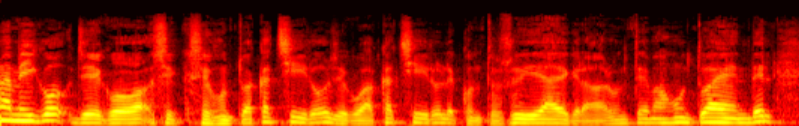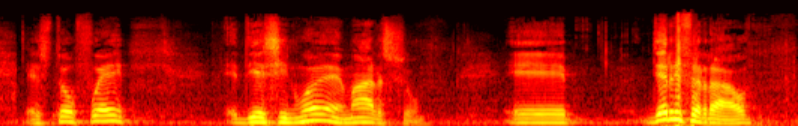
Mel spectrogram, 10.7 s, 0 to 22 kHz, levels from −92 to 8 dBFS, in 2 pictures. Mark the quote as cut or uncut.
cut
